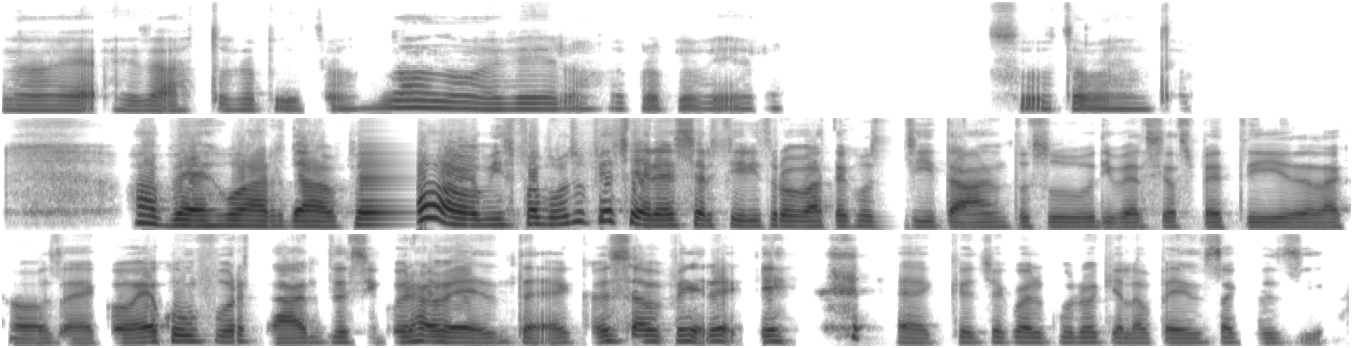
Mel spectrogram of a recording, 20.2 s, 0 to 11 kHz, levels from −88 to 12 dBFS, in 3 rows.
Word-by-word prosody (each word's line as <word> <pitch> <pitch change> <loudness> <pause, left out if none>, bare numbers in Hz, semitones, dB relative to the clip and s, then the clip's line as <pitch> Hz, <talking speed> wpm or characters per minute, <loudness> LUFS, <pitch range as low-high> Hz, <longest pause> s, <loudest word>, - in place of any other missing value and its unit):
No, 140 -1 -9
ehm, 140 - -6
esatto, 140 -1 -11
ho - - -15
capito. 150 - -14
No, 210 +1 -5
no, 185 -4 -6
è 165 - -7
vero, 170 +1 -9
è 180 - -17
proprio 90 - -13
vero. 175 - -15 1.0
Assolutamente. 165 - -11 1.5
Ah 230 - +6
beh, 160 -3 +7
guarda, 150 -2 +5
però 180 +2 +6
mi 170 +1 0
fa 190 +4 +2
molto 205 +6 +1
piacere 275 - +4
esserti 160 +1 +1
ritrovate 150 -1 0
così 140 -1 -8
tanto, 130 +1 -2
su 130 0 -5
diversi 130 0 -4
aspetti 130 0 -5
della 125 -1 -2
cosa, 120 -1 -4
ecco. 120 +3 -2
È 145 +3 +5
confortante 155 -5 -1
sicuramente, 140 -1 +1
ecco, 135 +4 -3
sapere 165 +1 0
che, 165 0 -2 0.4
ecco, 125 - -7
c'è 145 +3 -9
qualcuno 140 0 -4
che 140 0 -7
la 130 0 -7
pensa 130 +1 -5
così. 125 -3 -14
145 Hz, 130 wpm, -16 LUFS, 130-170 Hz, 1.5 s, beh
